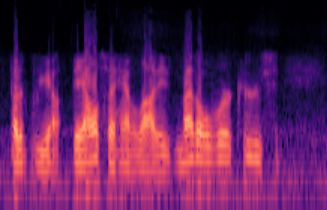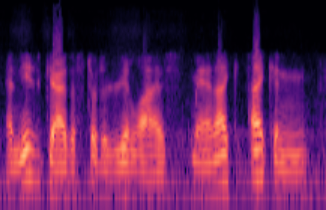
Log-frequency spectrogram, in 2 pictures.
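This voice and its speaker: An ordinary speaking voice from a man, fairly low and fairly quick, with ordinary pitch variation and a dry, close sound with no echo. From Wisconsin. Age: 60s. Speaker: outdoor writer. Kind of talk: interview.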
